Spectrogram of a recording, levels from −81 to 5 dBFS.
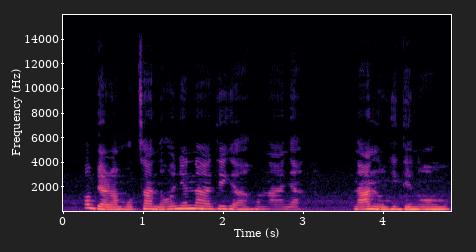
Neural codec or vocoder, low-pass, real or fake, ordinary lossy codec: none; 14.4 kHz; real; none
